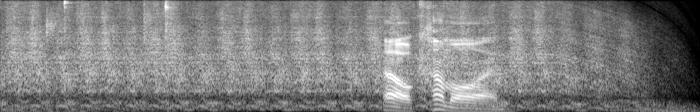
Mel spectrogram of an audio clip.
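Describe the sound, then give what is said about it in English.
The engine of an old former police car, a Crown Victoria called Vicky, cranks over and over in a steady, labored rhythm as the key is turned, without catching, loud, while a man briefly exclaims in frustration partway through before the grinding fades out. “I got in and turned the key.”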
